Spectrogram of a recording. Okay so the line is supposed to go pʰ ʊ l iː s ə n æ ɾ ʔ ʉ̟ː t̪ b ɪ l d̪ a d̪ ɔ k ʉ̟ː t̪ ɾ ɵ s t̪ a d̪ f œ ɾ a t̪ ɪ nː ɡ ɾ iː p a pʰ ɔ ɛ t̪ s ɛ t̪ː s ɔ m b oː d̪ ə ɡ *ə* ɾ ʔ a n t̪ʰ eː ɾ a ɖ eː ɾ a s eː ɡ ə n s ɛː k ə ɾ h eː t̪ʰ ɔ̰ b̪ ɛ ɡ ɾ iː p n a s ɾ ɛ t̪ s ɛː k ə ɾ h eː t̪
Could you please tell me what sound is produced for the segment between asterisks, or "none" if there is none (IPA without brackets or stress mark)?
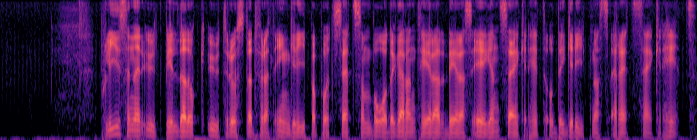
a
